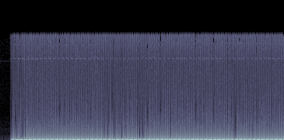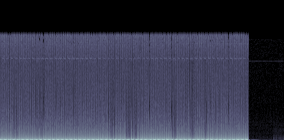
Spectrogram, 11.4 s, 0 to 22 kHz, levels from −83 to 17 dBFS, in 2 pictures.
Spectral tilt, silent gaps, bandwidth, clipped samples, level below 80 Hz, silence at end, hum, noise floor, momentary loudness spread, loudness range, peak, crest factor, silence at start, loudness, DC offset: -7 dB/octave; none; 17.5 kHz; under 0.1%; -18 dBFS; 0.7 s; none; -61 dBFS; 1 LU; 0 LU; -4 dBFS; 8 dB; 0.2 s; -15 LUFS; under 0.1%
